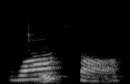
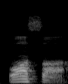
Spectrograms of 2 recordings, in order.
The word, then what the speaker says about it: Wausau: She said, "Pronounced Wausau." Wausau, okay. Wausau, Wisconsin. Wausau.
